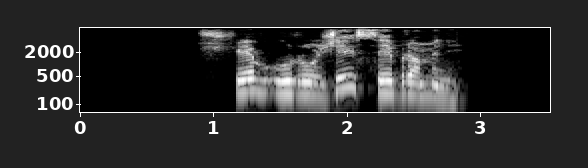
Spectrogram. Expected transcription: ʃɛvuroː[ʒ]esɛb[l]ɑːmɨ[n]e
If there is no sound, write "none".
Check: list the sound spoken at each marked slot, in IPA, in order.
ʒ, ɾ, n

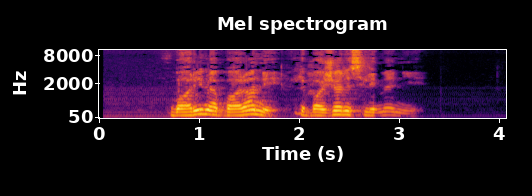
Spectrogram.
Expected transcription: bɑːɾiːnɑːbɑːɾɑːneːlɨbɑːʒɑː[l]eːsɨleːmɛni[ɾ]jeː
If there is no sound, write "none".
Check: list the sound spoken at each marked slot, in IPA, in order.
ɾ, none

